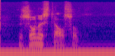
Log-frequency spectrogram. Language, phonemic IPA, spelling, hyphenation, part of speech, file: Dutch, /ˈzɔ.nəˌstɛl.səl/, zonnestelsel, zon‧ne‧stel‧sel, noun, Nl-zonnestelsel.ogg
- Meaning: 1. solar system 2. star system or planetary system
